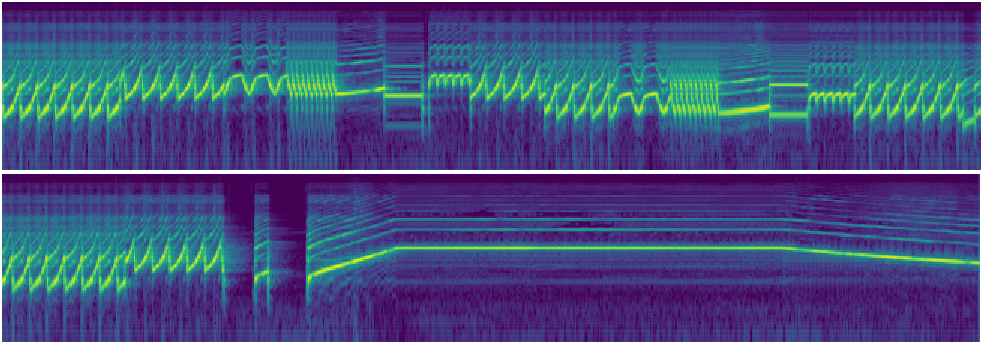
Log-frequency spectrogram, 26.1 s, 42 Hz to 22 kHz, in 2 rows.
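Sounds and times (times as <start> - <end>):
electronic siren cycling tones: 0.0 - 16.6.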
